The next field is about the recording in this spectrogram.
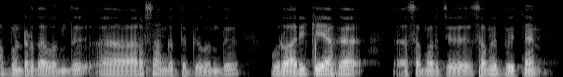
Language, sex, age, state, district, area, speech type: Tamil, male, 30-45, Tamil Nadu, Krishnagiri, rural, spontaneous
